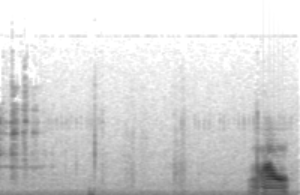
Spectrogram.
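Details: Domestic pet cat, a male, meowing just before eating: quiet shuffling and a few soft clicks, then one loud, clear, drawn-out meow that rises and falls near the end.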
